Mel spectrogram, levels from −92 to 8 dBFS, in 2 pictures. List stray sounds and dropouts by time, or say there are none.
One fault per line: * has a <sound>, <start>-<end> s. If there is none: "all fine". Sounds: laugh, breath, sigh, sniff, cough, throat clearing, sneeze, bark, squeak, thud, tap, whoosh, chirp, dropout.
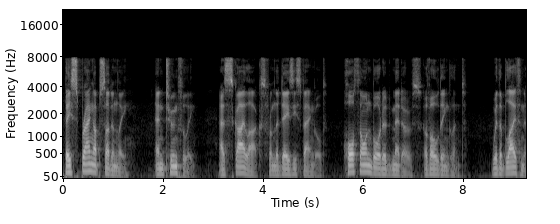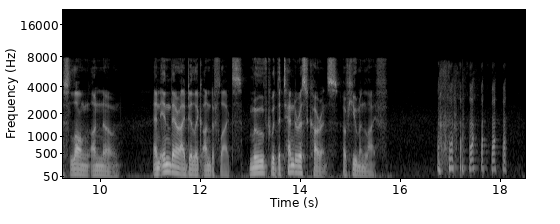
* has a laugh, 16.7-18.3 s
